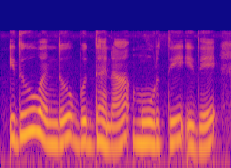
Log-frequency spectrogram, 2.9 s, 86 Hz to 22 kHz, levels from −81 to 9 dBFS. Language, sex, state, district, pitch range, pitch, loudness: Kannada, female, Karnataka, Bidar, 185-225 Hz, 200 Hz, -14 LUFS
